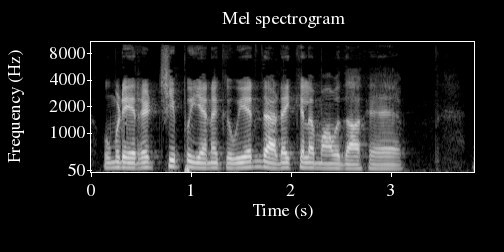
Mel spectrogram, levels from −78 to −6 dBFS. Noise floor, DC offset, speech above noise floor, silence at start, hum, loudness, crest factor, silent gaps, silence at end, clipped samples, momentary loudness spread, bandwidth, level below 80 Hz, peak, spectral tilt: -55 dBFS; under 0.1%; 34 dB; 0.15 s; none; -21 LUFS; 18 dB; none; 0.7 s; under 0.1%; 8 LU; 10.5 kHz; -44 dBFS; -4 dBFS; -5.5 dB/octave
